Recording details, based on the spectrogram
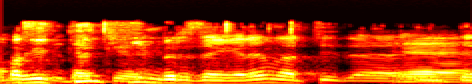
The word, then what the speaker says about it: GIMBER: Ik zeg altijd GIMBER. Dat is duidelijk fout, want ik hoor u iets anders zeggen dan GIMBER qua uitspraak. – GIMBER. Ja, GIMBER. Ja, maar, dus zelf in het Nederlands moet je eigenlijk GIMBER zeggen.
